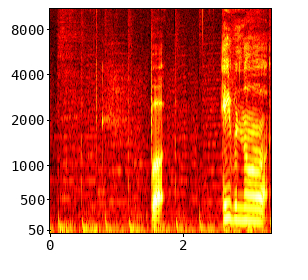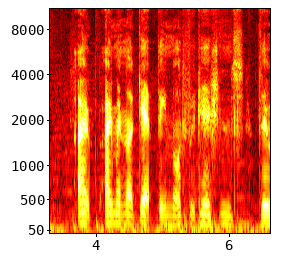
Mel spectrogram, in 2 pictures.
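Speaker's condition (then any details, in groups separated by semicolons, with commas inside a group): Cerebral palsy; tight muscles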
